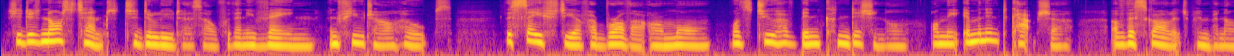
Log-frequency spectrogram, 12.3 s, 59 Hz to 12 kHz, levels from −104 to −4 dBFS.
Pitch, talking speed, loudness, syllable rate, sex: 185 Hz, 155 wpm, -20 LUFS, 5.0 syllables/s, female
